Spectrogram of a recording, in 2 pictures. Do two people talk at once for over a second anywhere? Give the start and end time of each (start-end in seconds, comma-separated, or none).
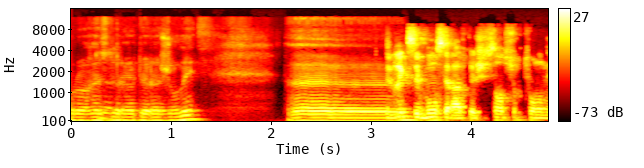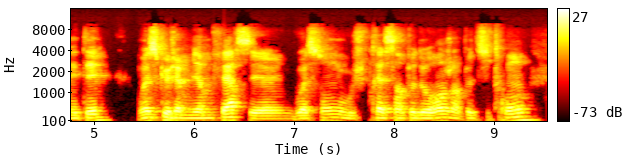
none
